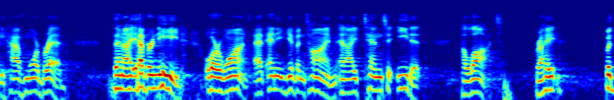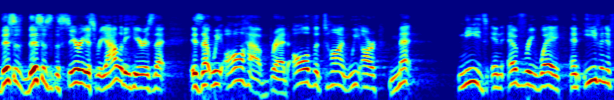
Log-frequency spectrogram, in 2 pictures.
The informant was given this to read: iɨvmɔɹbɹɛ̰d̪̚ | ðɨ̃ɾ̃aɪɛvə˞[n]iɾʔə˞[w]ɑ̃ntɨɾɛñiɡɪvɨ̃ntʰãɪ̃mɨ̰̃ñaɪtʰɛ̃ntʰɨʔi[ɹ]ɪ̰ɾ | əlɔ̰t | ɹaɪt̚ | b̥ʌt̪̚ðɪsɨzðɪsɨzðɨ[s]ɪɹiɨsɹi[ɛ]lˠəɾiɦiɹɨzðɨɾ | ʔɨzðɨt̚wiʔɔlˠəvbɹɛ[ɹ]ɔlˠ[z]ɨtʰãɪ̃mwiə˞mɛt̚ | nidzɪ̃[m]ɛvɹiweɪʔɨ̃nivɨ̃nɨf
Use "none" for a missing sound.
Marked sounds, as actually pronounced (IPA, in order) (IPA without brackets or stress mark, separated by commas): n, w, ɾ, s, æ, ɾ, ð, n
